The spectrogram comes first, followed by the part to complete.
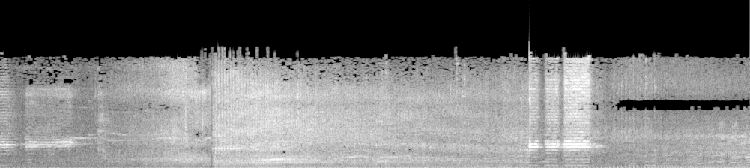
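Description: Busy road traffic, engines and motorbikes running past in a steady low rumble that grows louder about three seconds in, with a vehicle horn honking briefly near the seven-second mark.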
